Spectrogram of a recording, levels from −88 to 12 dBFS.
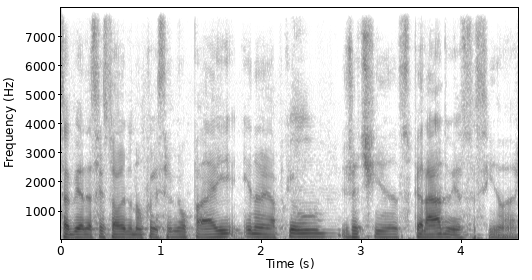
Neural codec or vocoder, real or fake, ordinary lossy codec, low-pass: codec, 16 kHz, 4 kbps, X-Codec, HuBERT features, trained on general audio; fake; none; none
